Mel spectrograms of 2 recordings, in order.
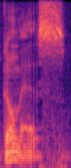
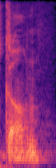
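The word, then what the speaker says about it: Ghosn: executive known as Carlos Gomez. Donald Carlos go. Oh, go. Yeah. Go. It's It's There's some silent letters in there, but Go.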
